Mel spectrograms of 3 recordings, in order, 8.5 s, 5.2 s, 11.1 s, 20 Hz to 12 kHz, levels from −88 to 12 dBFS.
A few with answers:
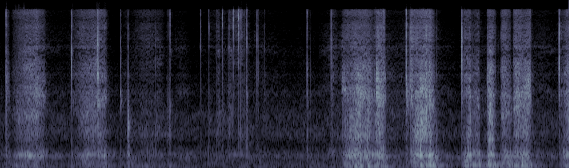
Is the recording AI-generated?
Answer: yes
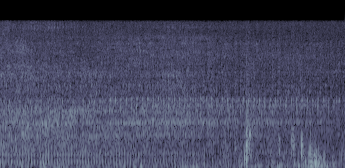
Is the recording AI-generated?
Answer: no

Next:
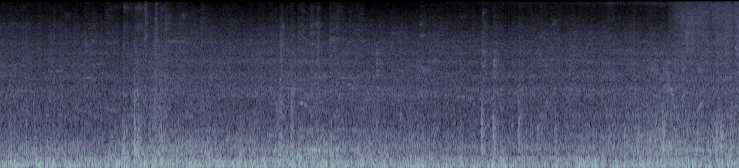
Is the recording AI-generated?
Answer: no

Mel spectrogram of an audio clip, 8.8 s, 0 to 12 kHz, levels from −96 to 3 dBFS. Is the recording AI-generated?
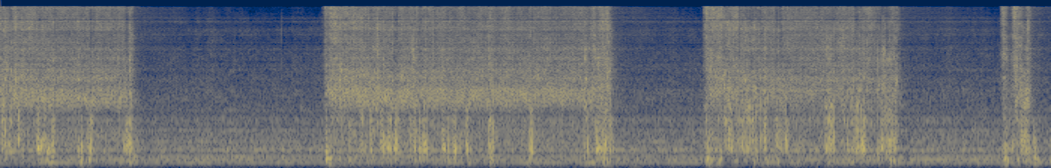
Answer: yes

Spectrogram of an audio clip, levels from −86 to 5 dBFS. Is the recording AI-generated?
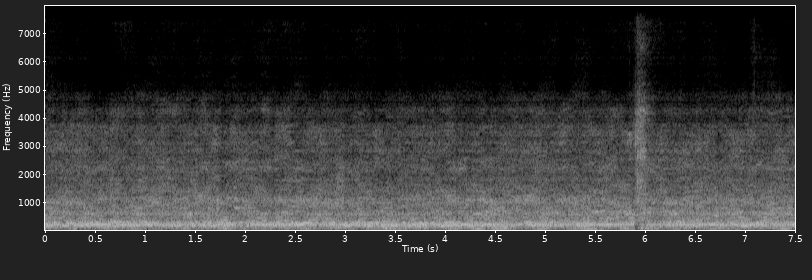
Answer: yes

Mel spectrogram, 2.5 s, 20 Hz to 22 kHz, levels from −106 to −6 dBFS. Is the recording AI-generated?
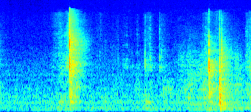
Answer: no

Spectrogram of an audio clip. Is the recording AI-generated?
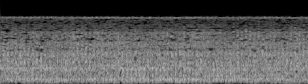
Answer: no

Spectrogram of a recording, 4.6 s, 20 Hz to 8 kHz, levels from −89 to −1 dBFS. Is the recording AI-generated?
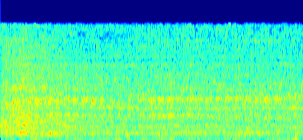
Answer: yes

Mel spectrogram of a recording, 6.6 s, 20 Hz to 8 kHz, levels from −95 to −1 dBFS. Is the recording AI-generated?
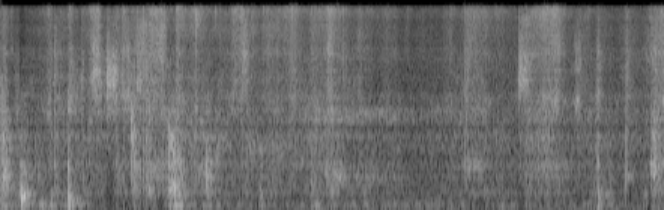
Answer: yes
